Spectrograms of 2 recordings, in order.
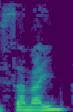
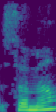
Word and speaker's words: Samain: gaélique celtique et alors je sais pas très bien le prononcer je crois que c'est sa main donc ça m'a ça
